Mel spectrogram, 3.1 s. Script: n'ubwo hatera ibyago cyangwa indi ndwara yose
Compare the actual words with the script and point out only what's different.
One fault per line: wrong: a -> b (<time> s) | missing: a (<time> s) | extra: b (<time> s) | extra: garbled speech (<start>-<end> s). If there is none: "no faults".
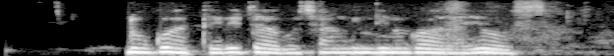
no faults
